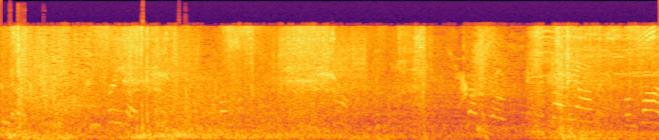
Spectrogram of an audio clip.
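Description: Confringo fire spell blasts going off in a Hogwarts Legacy battle, a string of loud booming bursts over dense game combat noise and music.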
